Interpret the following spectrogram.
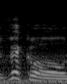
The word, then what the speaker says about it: Zwickel: to cry goodbye man uh pronounced vickel the flagship logger of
